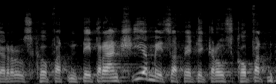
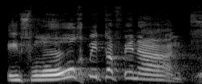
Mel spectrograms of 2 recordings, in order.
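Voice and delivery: furious shout; 7 semitones higher, 5 dB louder than usual. Acted. King bellows his order.

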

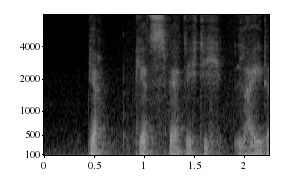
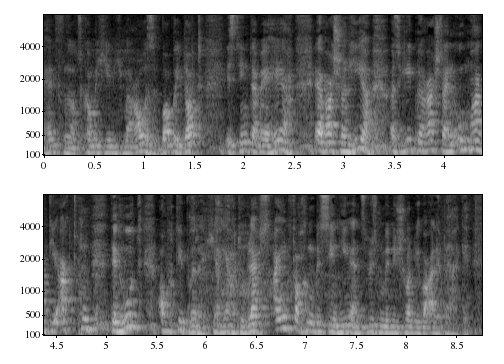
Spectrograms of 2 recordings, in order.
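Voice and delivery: higher, louder rushed urgency; panicky, louder and higher, racing at the end; urgent panic; 7 semitones higher, 7 dB louder, faster than usual. Acted. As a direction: hurry him, the pursuer is close. Hurried escape, urgent pleading.

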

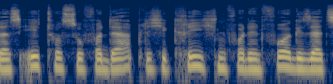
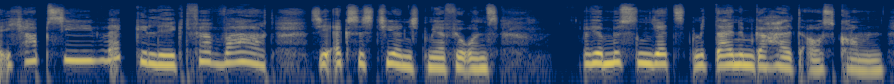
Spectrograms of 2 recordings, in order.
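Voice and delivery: eindringlich; 5 semitones higher than usual. A narrator's reading. Lämmchen erklärt eindringlich.

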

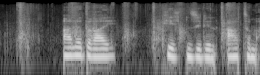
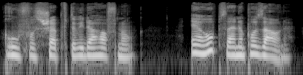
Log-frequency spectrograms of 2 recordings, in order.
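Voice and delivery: ordinary delivery, nothing marked

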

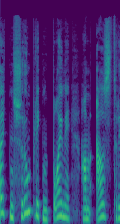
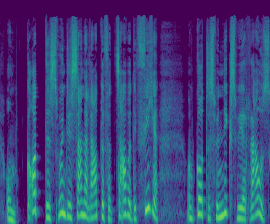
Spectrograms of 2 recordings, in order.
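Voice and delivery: higher, louder burst of mild panic; alarmed exclamation; 5 semitones higher, 5 dB louder than usual. Acted. Boy sees the bewitched women's animal legs, alarmed. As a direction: blurt it out in alarm.

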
